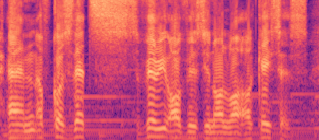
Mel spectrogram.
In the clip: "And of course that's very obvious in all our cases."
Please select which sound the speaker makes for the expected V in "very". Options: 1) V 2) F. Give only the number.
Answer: 1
